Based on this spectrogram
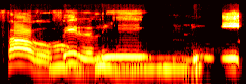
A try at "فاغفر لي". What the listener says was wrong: ফায়ের হরকত লম্বা করার দরকার নেই বা এখানে লম্বা হবেও না, ফাগ ফাগ এখানে যেন ফাগ এমনটা না হয়, ফাগফিরলি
